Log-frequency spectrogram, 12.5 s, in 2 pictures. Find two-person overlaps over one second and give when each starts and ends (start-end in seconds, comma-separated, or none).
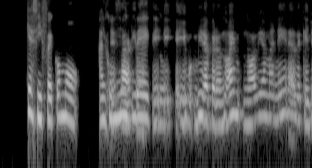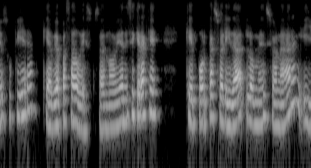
2.2-3.4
